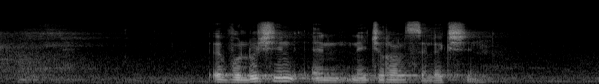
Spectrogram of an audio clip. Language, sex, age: South Ndebele, male, 23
